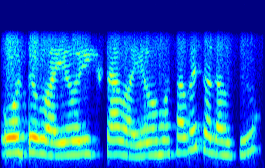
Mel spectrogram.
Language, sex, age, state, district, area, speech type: Nepali, female, 18-30, West Bengal, Jalpaiguri, rural, conversation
